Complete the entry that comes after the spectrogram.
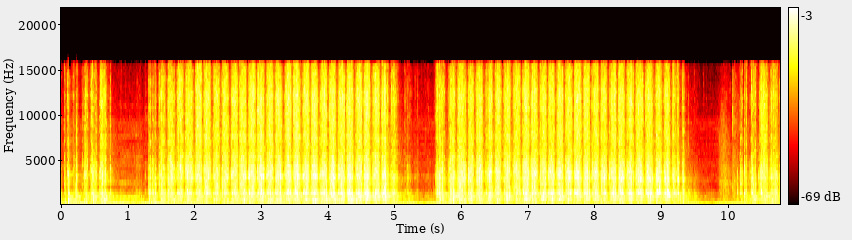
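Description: A solid white piece of fresh coconut meat, gripped in the fingers, is rubbed rapidly on a steel box grater, with the shreds piling up on a bamboo board. The fast, even strokes make a bright, scratchy rasping in three long runs, separated by two brief pauses, over a faint steady low hum.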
